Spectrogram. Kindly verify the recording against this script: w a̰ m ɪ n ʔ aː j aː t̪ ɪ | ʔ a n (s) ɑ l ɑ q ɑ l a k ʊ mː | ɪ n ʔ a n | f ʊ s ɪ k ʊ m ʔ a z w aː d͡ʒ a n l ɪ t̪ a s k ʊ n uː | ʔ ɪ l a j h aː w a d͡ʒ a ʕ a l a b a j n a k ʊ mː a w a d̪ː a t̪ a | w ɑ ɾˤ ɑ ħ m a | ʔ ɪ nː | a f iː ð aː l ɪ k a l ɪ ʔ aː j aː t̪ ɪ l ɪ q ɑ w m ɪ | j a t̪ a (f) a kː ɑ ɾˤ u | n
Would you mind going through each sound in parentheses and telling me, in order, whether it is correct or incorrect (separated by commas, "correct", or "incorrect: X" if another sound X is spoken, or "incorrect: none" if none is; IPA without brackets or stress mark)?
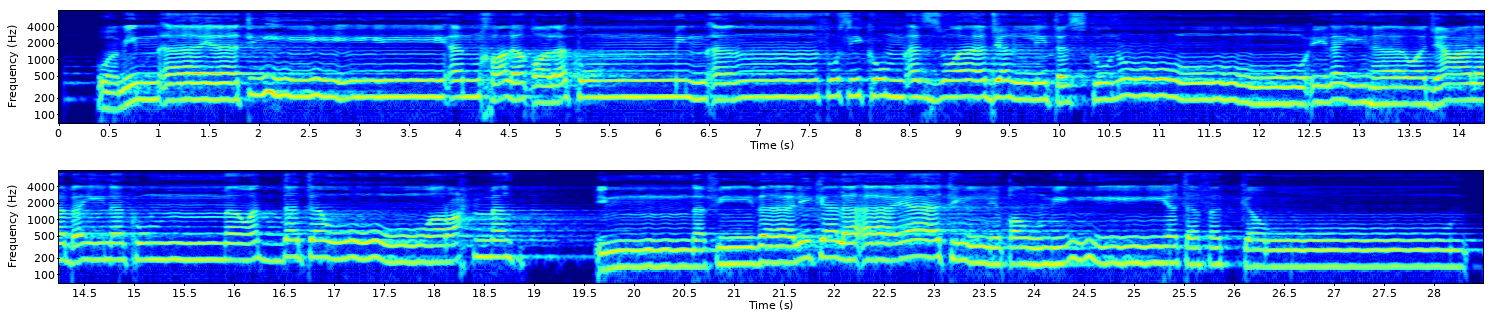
incorrect: x, correct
